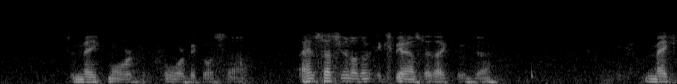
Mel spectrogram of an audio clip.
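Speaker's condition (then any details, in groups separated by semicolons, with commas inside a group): Parkinson's disease; anti-reaction medicine from year 15 halved intake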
